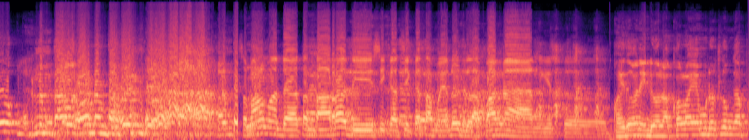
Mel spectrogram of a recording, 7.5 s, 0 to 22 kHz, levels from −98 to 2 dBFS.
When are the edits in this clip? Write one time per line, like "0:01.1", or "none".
0:02.4
0:06.1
